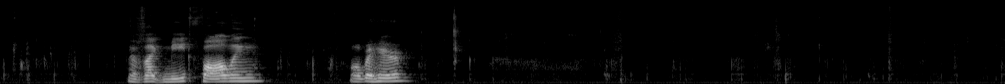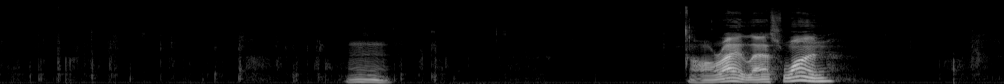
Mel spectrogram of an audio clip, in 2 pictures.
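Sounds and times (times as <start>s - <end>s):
wet chewing and mouth clicks: 0.0s - 1.3s, 2.4s - 17.0s
person humming: 13.5s - 14.0s.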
